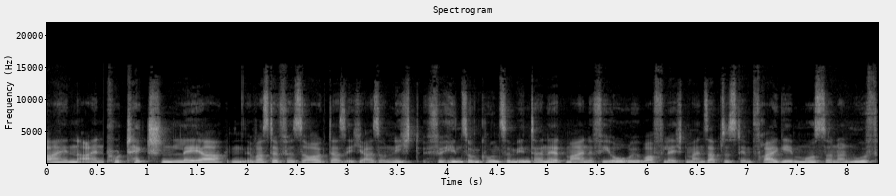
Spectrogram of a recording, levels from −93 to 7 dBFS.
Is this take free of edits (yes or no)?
yes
